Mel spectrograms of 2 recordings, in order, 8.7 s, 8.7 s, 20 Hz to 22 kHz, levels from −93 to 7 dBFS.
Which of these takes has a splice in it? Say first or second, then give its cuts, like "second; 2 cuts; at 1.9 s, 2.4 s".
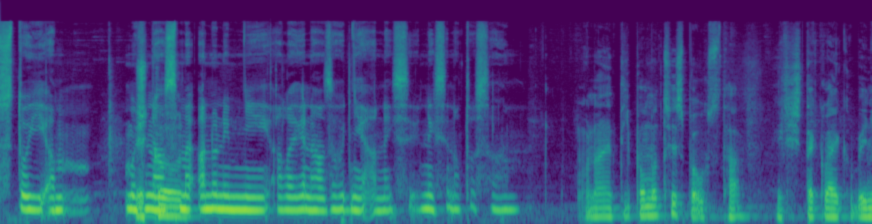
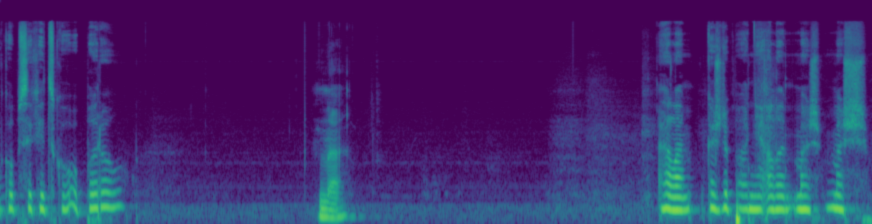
second; 1 cut; at 6.4 s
